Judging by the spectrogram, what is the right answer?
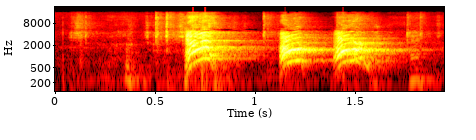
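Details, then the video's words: A Yorkshire terrier named Suzy barks during ball play: three loud, bright yips, the last two close together, with faint background shuffling. "Suzy Playing with a Ball"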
